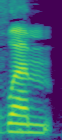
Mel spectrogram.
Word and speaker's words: phlegm: It's like P H L E G M.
